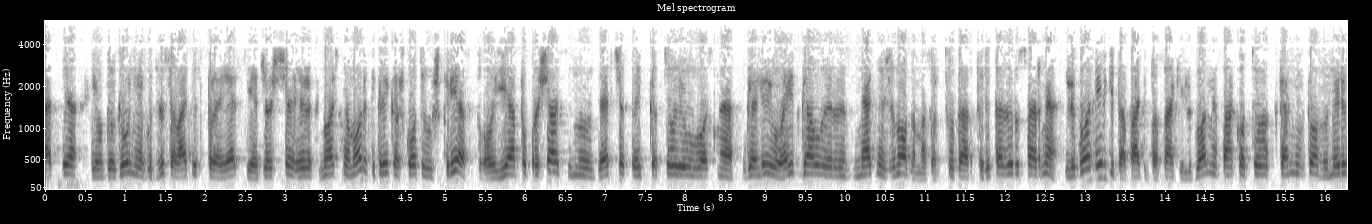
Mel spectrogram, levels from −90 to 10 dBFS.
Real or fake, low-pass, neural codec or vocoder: real; 5.4 kHz; none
